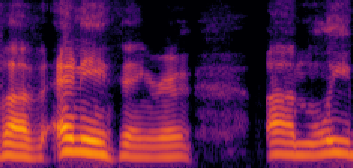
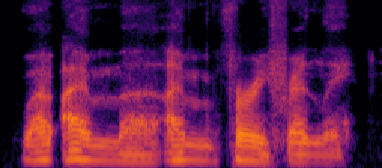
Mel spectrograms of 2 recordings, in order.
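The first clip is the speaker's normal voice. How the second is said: put-on soft, smooth, chocolatey voice, stretched out; 8 semitones lower, 5 dB quieter than usual. Speaker switching into a put-on voice for the audience, chocolatey voice. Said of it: "Let me use my chocolatey voice".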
